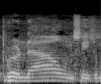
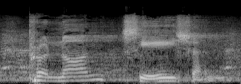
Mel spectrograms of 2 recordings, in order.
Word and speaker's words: pronunciation: p hindi ka maruno sabi mo pronounciation mali po pronunciation palakpakan natin ang pangin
